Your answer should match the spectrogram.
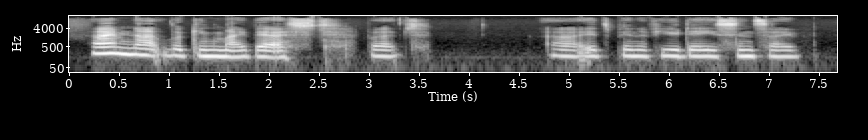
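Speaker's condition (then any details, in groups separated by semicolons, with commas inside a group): ALS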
